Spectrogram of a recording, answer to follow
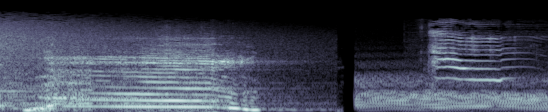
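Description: Music ends with its held note sliding down in pitch and cutting off. After a brief gap, keyboard music starts, and about three seconds in a single short cat meow sounds over it, rising then falling in pitch.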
